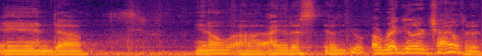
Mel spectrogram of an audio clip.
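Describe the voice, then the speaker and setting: Fairly slow speech in an American accent, with audible room echo. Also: man. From US Midwest, south side of Chicago. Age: 60s. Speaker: deacon. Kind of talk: testimony. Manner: halting, many fillers.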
